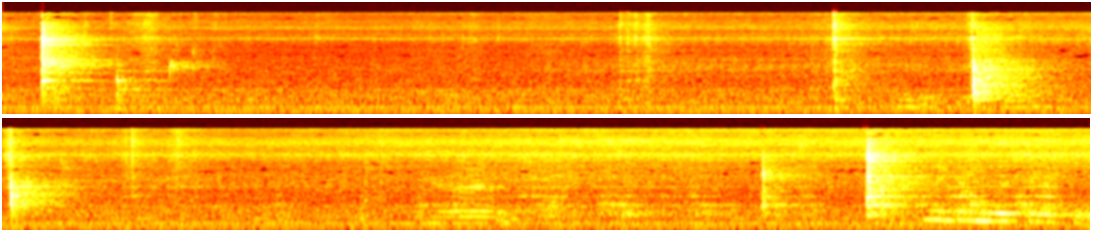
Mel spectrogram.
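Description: Wooden spatula stirring sliced garlic in oil in a non-stick frying pan, with a few sharp knocks of the spatula against the pan: one near the start, a cluster around the middle and one near the end. The oil is not yet hot.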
